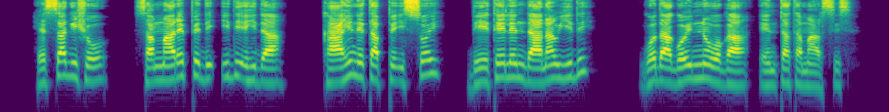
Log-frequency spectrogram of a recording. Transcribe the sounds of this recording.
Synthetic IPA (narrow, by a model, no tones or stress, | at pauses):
hɛsːɐɡɪʃɔ | sɐmːaːɾɛpːɛd̪ɪʔɪd̪ɪɛhɪd̪aː | kaːhɪnɛt̪ɐpːɛɪsːɔj | be̞ːt̪eːlɛnd̪aːnɐwjɪd̪ɪ | ɡɔd̪aːɡɔjnːɔwɔɡaːɛnt̪ːɐt̪ɐma̰ːɾsɪs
